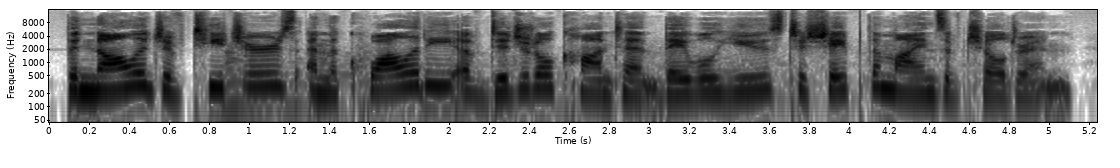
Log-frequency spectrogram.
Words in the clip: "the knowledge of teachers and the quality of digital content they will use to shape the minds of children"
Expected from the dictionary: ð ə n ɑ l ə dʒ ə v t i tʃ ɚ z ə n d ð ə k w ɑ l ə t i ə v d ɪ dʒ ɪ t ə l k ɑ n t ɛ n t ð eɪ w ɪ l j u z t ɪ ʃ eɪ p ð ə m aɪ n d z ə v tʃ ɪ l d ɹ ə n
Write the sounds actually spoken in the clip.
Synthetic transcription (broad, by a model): ð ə n ɑ l ə dʒ ə v t i tʃ ɚ z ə n ð ə k w ɑ l ə t i ə v d ɪ dʒ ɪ t l k ɑ n t ɛ n ð eɪ w ɪ l j u z t ɪ ʃ eɪ p ð ə m aɪ n d z ə v tʃ ɪ l d ɹ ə n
